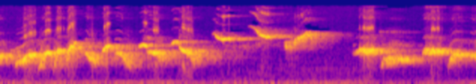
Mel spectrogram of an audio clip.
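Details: White-rumped shama song used to provoke other shamas into answering: a rich, varied stream of rapid whistled and chattering phrases, notes sliding up and down, loud and continuous with one short pause.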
